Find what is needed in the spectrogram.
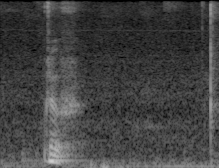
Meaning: soul, spirit
- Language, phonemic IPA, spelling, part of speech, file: Turkish, /ɾuh/, ruh, noun, Tr tr ruh.ogg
